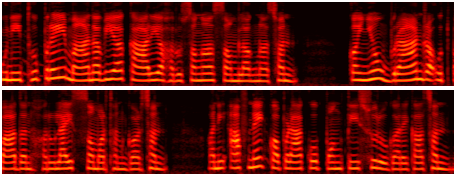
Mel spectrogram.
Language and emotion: Nepali, neutral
